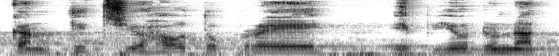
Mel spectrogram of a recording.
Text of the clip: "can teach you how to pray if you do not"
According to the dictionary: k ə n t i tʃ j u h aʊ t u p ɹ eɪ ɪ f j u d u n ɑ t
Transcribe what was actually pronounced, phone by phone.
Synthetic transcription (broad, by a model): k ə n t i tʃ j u h aʊ t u p ɹ eɪ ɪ p j u d u n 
